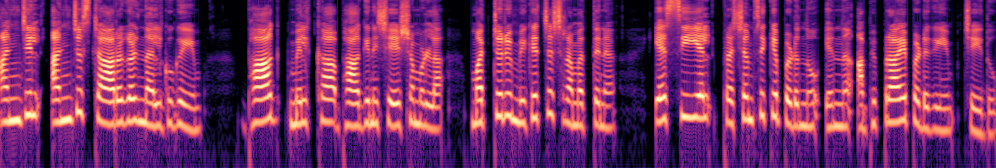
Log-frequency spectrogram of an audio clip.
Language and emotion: Malayalam, neutral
